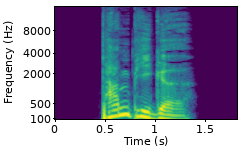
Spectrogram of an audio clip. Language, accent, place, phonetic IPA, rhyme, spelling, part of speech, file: German, Germany, Berlin, [ˈpampɪɡə], -ampɪɡə, pampige, adjective, De-pampige.ogg
- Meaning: inflection of pampig: 1. strong/mixed nominative/accusative feminine singular 2. strong nominative/accusative plural 3. weak nominative all-gender singular 4. weak accusative feminine/neuter singular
